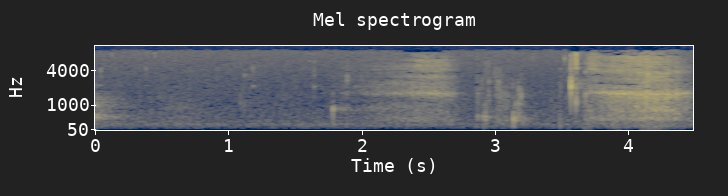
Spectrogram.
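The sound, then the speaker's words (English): Quiet slurping sips of coffee from a mug, a few airy draws in the latter half with a soft clink, the last one longer and louder; no talking. “It's called the simultaneous sip, and it happens now.”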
